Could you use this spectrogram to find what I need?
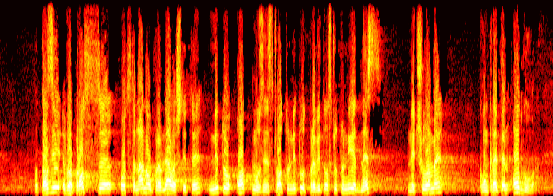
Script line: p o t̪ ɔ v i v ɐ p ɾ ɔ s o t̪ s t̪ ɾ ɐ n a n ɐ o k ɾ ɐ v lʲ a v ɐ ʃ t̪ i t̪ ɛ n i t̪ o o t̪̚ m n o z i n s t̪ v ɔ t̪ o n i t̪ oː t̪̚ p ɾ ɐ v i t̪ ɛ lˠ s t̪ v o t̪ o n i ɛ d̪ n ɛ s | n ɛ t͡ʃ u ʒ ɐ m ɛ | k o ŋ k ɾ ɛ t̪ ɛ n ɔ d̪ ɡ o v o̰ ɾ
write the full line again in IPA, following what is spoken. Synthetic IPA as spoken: p o t̪ ɔ z i v ɐ p ɾ ɔ s o t̪ s t̪ ɾ ɐ n a n ɐ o p ɾ ɐ v lʲ a v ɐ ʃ t̪ i t̪ ɛ n i t̪ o o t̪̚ m n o z i n s t̪ v ɔ t̪ o n i t̪ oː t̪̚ p ɾ ɐ v i t̪ ɛ lˠ s t̪ v o t̪ o n i ɛ d̪ n ɛ s | n ɛ t͡ʃ u v ɐ m ɛ | k o ŋ k ɾ ɛ t̪ ɛ n ɔ d̪ ɡ o v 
